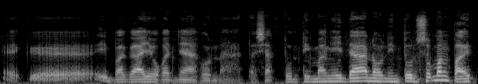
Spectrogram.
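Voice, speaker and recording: A man's voice: medium pitch, normal speed, natural voice. A man playing an easygoing older father, hesitant and conversational, in an Ilocano radio drama.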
